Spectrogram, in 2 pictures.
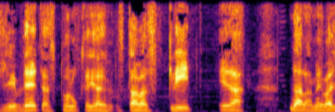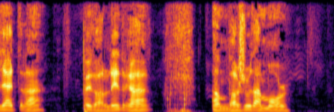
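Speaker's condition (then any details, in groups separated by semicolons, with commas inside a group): Down syndrome; congenital, present from birth, extra chromosome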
